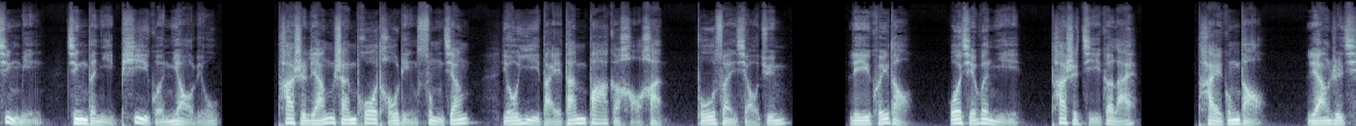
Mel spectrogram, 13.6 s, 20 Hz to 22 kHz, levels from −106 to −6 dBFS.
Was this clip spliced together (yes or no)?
no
